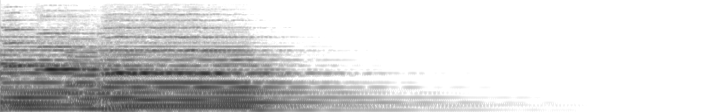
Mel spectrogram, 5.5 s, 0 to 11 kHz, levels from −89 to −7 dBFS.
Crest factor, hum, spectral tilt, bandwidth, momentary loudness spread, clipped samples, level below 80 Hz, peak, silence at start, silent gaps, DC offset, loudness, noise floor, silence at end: 18 dB; none; -6.5 dB/octave; 10 kHz; 13 LU; under 0.1%; -52 dBFS; -14 dBFS; 0 s; none; under 0.1%; -26 LUFS; under -90 dBFS; 3.05 s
